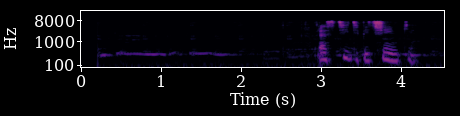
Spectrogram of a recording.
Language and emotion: Russian, neutral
